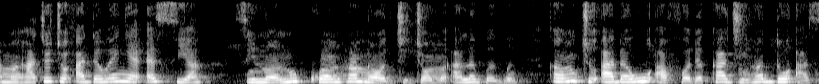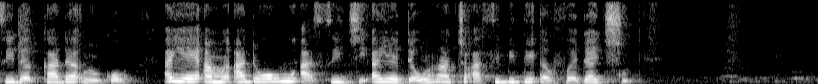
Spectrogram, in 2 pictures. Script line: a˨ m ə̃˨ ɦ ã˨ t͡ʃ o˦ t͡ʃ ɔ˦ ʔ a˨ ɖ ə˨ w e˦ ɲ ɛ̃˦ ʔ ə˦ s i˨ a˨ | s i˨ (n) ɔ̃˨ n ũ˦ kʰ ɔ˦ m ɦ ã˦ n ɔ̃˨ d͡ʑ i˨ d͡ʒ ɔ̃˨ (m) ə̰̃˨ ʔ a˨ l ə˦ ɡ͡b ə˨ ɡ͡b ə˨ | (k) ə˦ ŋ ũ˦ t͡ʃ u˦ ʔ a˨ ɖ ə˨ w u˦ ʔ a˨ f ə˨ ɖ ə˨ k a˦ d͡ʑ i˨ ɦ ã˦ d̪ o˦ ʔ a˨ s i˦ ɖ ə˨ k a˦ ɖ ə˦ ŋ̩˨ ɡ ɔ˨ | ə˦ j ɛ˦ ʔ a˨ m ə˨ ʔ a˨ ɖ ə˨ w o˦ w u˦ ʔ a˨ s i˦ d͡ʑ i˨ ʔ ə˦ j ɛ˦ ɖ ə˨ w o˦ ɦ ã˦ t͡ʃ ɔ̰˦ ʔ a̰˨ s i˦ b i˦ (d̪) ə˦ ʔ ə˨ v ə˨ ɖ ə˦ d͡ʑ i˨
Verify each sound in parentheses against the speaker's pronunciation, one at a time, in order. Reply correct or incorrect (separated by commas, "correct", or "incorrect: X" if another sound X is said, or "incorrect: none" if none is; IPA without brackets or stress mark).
correct, correct, correct, correct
